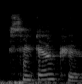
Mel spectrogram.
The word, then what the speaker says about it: Sudoku: hear how to pronounce according to UK soku soku and according to the US Sudoku Sudoku Sudoku Sudoku Sudoko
